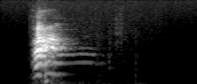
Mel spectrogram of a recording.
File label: Cat Tail Stepped On; Cats; BBC Sound Effects Library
